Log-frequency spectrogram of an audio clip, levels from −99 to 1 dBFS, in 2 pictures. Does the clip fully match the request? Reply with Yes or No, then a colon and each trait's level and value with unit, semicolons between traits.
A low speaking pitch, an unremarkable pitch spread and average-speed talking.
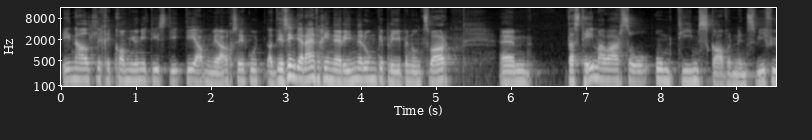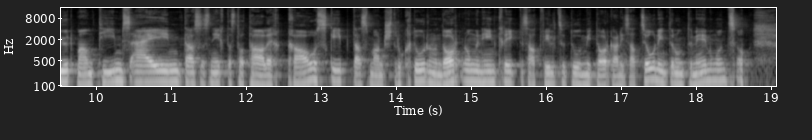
Yes: low, 130 Hz; average, 3.3 semitones; average, 175 wpm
